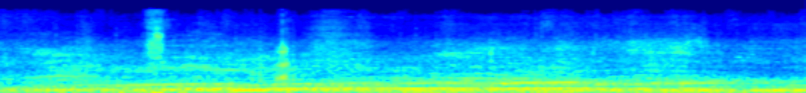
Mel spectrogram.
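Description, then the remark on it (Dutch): Race cars drive around a track, their engines producing a loud, continuous roar whose pitch climbs gradually as they accelerate, with no break in the droning noise. “Ja, je zou je toch afvragen waar al die deuken op die auto's vandaan komen,”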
